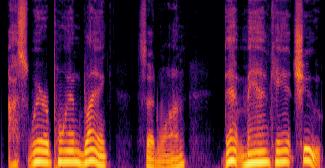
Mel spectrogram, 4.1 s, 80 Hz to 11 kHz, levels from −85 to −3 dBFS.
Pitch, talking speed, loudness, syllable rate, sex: 140 Hz, 145 wpm, -14 LUFS, 3.5 syllables/s, male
